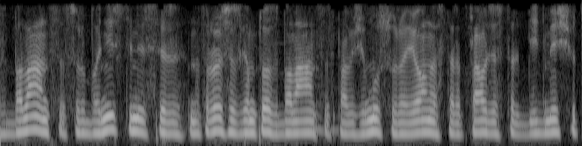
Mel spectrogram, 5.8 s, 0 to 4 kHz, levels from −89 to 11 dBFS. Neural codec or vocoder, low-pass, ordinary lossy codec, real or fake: none; 3.6 kHz; MP3, 32 kbps; real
